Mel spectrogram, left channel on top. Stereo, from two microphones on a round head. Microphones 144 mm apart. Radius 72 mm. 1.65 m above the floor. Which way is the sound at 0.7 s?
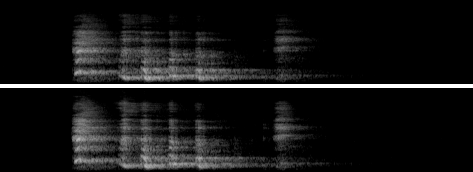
40° right (ahead or behind).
